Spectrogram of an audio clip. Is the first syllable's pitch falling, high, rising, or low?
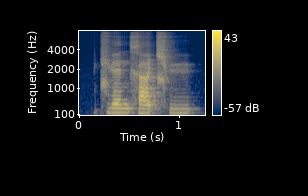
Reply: high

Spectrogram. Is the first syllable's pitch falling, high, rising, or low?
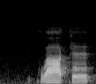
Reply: high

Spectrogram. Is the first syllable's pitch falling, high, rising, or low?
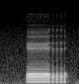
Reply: high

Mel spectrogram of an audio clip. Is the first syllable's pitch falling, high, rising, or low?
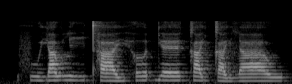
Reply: low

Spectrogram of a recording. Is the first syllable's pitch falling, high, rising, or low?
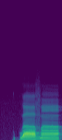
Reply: low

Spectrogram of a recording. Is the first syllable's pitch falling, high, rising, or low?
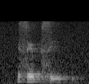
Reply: high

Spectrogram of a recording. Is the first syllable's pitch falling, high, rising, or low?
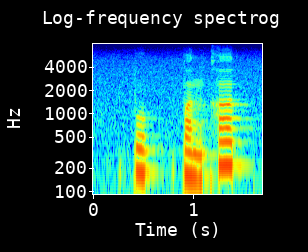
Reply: rising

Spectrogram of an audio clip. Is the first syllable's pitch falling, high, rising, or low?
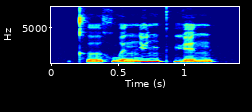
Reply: rising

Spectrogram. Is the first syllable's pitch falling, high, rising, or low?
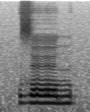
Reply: high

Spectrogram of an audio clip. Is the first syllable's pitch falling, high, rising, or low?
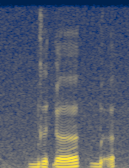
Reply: low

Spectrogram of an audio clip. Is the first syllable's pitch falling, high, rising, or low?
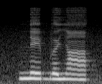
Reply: low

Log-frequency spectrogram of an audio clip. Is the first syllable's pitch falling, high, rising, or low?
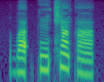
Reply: low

